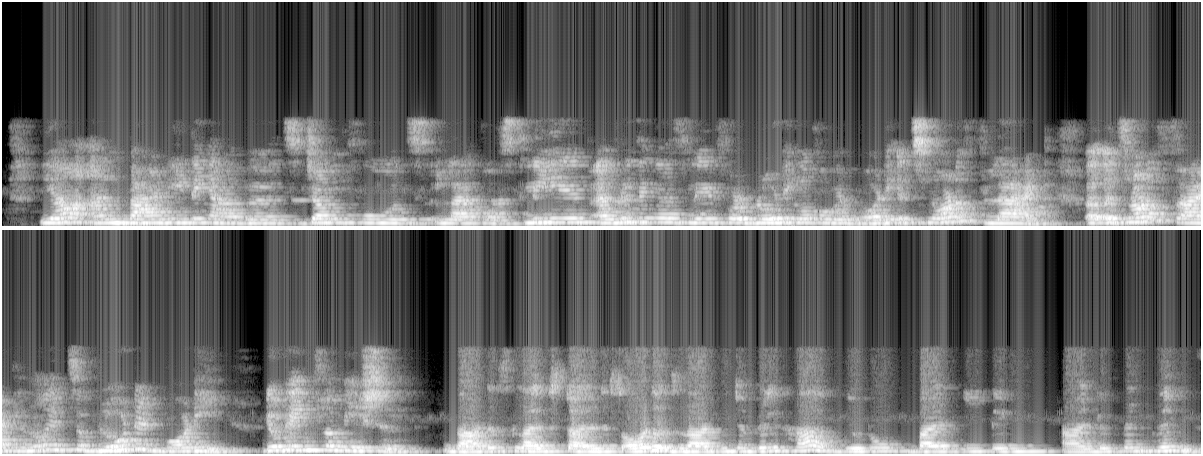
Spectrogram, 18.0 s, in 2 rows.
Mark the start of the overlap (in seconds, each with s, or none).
none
